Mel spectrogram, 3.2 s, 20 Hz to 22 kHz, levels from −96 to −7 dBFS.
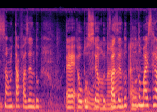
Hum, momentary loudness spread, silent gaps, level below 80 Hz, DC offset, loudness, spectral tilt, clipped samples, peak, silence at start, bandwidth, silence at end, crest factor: none; 10 LU; none; -50 dBFS; under 0.1%; -24 LUFS; -4 dB/octave; under 0.1%; -6 dBFS; 0 s; 16.5 kHz; 0 s; 18 dB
